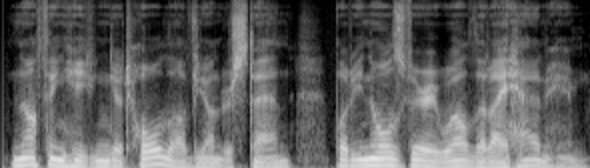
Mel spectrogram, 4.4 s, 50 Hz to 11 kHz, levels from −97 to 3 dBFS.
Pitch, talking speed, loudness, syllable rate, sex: 100 Hz, 230 wpm, -17 LUFS, 5.3 syllables/s, male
